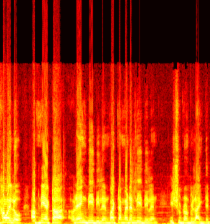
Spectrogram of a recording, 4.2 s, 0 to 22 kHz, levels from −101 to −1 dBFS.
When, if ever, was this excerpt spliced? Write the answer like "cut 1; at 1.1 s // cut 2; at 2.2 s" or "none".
none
